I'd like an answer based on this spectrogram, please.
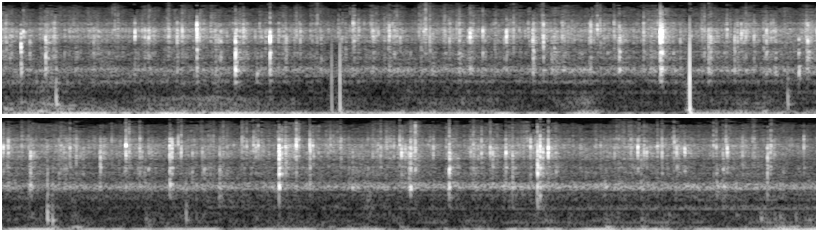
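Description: Underwater ambience on a rocky reef: a continuous crackle of irregular sharp clicks over a low hum, with one louder click about three and a half seconds in.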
